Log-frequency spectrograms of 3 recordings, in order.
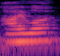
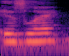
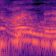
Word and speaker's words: Islay: But yeah, and it, oh, by the way, guys, it's pronounced Islay, not Islay. There's so many people right. on YouTube here pronouncing the stuff Islay. Yeah. It's Islay.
